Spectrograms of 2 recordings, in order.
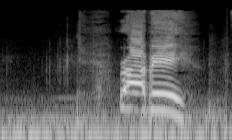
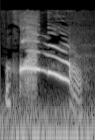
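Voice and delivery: high battle cry for Grandma; rallying shout. Acted.

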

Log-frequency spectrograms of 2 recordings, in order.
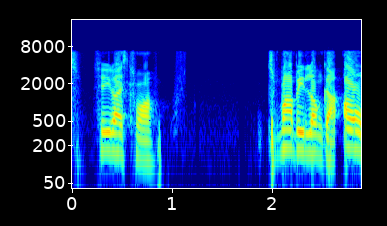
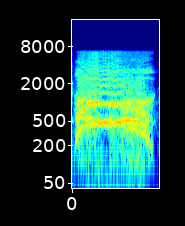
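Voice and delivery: shocked gasp; 14 semitones higher than usual. Retold or imitated. Classmates gasping at the teacher's word, shocked. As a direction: gasp then high oh.

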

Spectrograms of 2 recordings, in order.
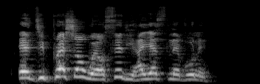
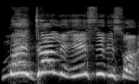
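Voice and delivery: laughing, teasing; 9 semitones higher, 4 dB louder than usual. Real, not acted. Laughing to viewer.

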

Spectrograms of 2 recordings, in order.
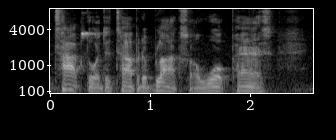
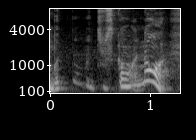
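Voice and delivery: high-pitched exasperated protest; 13 semitones higher than usual. Retold or imitated. Storyteller replays own dismay at friend's news, exasperated. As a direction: voice shoots up in dismay. Dismayed reaction in retold phone call.

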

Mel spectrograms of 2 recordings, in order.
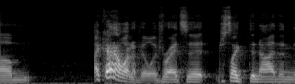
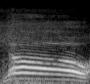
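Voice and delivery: sudden much higher, louder shout; 13 semitones higher, 14 dB louder than usual. Real, not acted. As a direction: yell it in playful protest. Mock outrage at viewer comment.

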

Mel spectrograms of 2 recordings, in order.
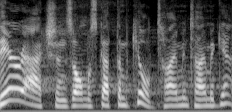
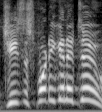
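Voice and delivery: challenging crowd; 10 semitones higher, 3 dB louder, faster than usual. Retold or imitated. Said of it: "When they said".

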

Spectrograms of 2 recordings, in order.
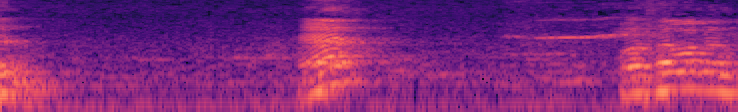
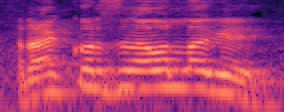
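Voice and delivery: loud, high-pitched repeated question; insistent questioning; 7 semitones higher, 7 dB louder than usual. Real, not acted. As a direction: press louder for an answer. Repeats question to silent woman.

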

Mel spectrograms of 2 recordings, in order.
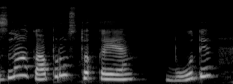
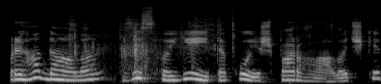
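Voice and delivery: ordinary talk

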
